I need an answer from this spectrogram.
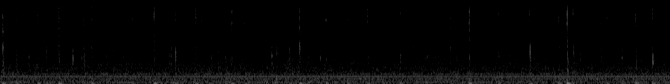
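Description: Typing a command on a computer keyboard: many quick, irregular key clicks, faint and alone over a steady low hum.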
